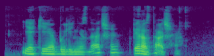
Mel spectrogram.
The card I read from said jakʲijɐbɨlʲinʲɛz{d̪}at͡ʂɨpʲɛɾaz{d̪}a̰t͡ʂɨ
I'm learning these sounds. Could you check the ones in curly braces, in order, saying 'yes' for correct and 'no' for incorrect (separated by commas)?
yes, yes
